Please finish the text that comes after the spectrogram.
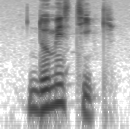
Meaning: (adjective) domestic; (noun) 1. servant; maid 2. cleaner, housemaid
- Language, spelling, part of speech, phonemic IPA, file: French, domestique, adjective / noun, /dɔ.mɛs.tik/, Fr-domestique.ogg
